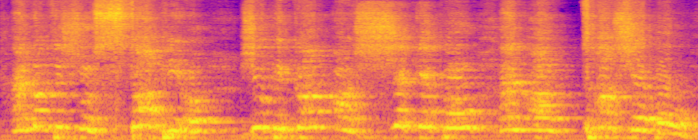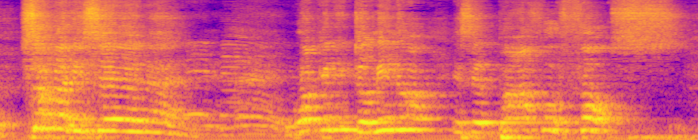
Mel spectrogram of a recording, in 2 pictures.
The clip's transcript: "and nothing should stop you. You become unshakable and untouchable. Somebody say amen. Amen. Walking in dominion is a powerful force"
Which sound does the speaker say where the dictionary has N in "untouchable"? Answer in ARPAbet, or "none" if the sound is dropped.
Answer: N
